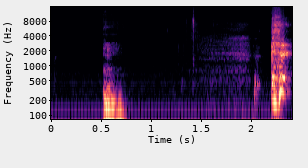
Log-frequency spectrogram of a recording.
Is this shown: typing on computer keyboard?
no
